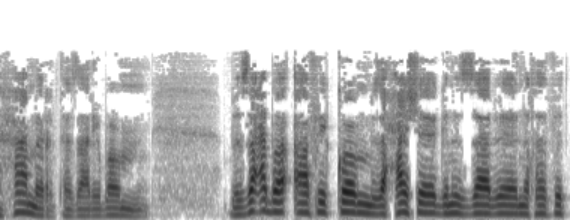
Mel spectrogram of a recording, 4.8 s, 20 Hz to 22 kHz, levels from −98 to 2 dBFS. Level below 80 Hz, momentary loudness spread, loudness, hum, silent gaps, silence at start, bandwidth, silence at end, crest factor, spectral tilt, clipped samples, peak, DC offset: -64 dBFS; 11 LU; -20 LUFS; none; none; 0 s; 8.8 kHz; 0.05 s; 18 dB; -5.5 dB/octave; under 0.1%; -4 dBFS; under 0.1%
